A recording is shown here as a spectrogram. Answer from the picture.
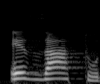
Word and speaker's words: exato: Exato tem um som de Z.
